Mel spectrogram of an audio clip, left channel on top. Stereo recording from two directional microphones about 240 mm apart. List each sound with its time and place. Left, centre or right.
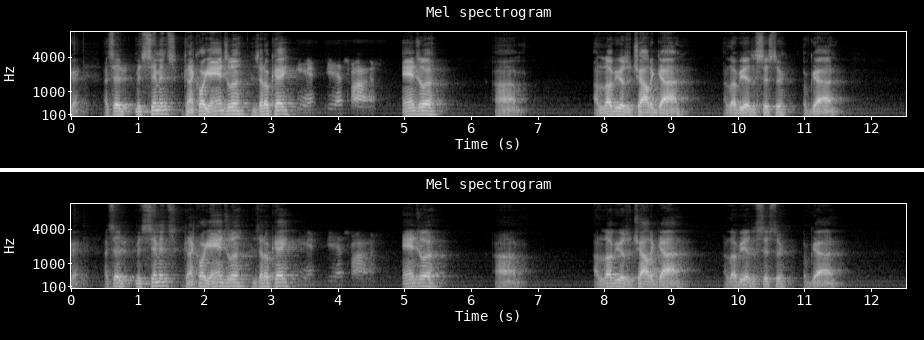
0.0 s a man's voice: left
3.6 s a sound: left
4.9 s a man's voice: left
7.8 s a man's voice: left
